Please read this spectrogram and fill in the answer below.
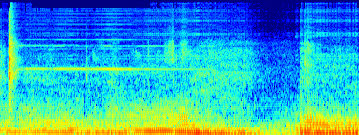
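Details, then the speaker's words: Yamaha Vixion old model, engine after a connecting rod replacement: rough uneven clatter over the low engine note from the cylinder block, worn piston and rings suspected from infrequent oil changes; piston slap. "bisa dilihat ya bagian bloknya ini bunyi kasar karena kemarin tuh ada reaksi"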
